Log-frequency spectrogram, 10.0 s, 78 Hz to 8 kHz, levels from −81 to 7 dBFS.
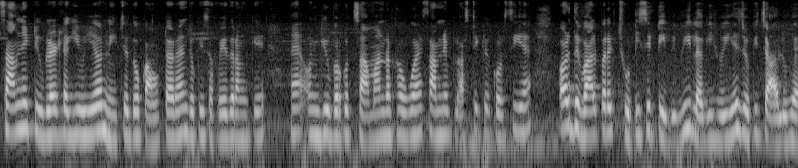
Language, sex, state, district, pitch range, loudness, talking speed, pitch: Hindi, female, Chhattisgarh, Sarguja, 180-200 Hz, -19 LUFS, 270 wpm, 190 Hz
